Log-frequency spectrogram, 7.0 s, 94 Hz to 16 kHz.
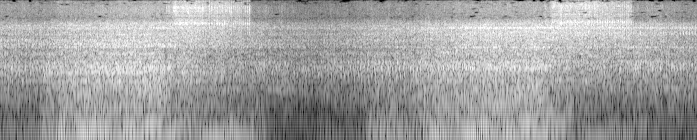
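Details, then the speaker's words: MK6 VW GTI 2.0T TSI before the anti-rattle clip was fitted. Revving twice brings a tinny metallic wastegate actuator rod rattle that began while coasting and got worse, louder at park. "i drove one day and i was just coasting down and i started here and i excessive rattle and then it got worse especially when i parked at home"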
